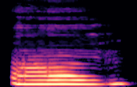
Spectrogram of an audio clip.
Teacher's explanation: प्लुत स्वर जिसमें बहुत ज्यादा समय लगता है बोलने में ओम ठीक है तो उसे प्लुत स्वर कहते हैं।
